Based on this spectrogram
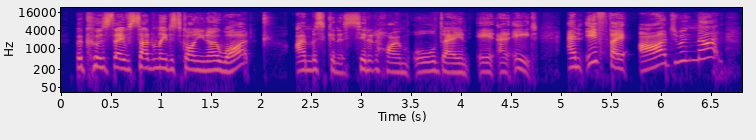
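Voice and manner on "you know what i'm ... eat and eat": ordinary talk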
